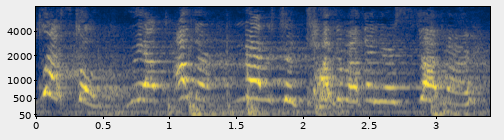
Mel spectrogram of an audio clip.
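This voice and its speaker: A woman's voice: very high-pitched, a little fast, fairly bright tone, a faint crowd. A woman playing a raging old miser. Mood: suspicious. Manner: blustering, theatrical outbursts. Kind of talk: stage play performance. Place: theater stage. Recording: echoey theater stage from far off.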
